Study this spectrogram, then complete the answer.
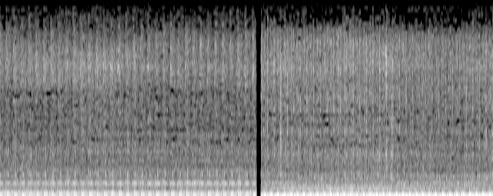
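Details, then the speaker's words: Yamaha Aerox scooter after valve clearance adjustment, rocker arms found fine: steady, even putter with a quick regular beat, no ticking clatter left; normal idle. "Di adem dong. Alhamdulillah ya guys. Ternyata permasalahannya itu hanya di settingan klep ya guys."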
